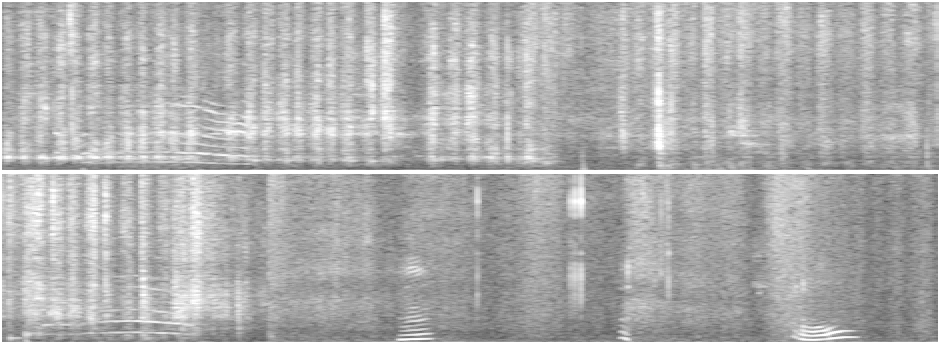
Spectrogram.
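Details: Young kitten clinging to its owner and following her everywhere, meowing repeatedly indoors: soft rising-falling mews early on, then two louder, sharp dipping-and-rising meows near the end, with a woman talking and household rustling and scratching in between.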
